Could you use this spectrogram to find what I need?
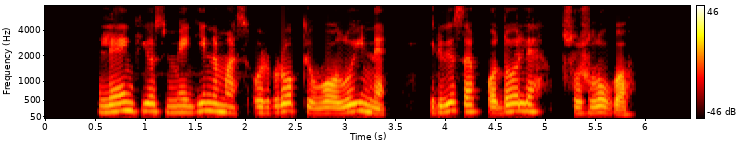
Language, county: Lithuanian, Telšiai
